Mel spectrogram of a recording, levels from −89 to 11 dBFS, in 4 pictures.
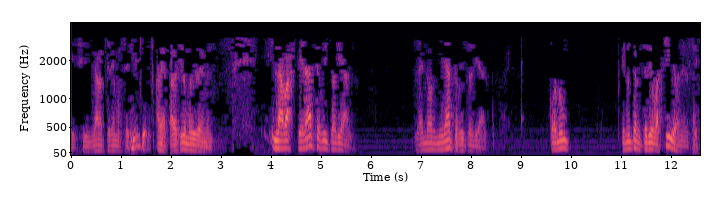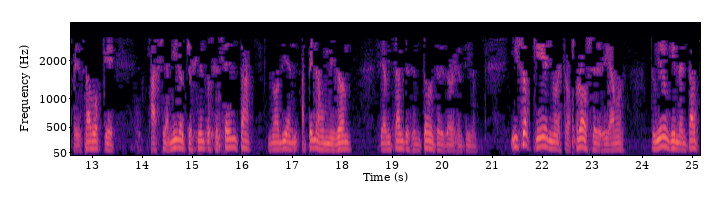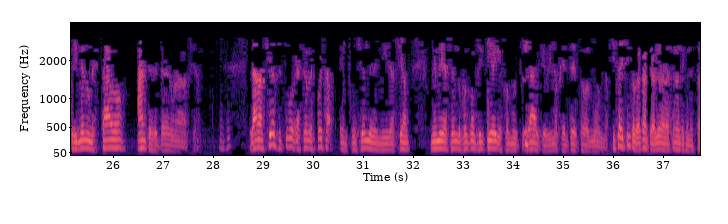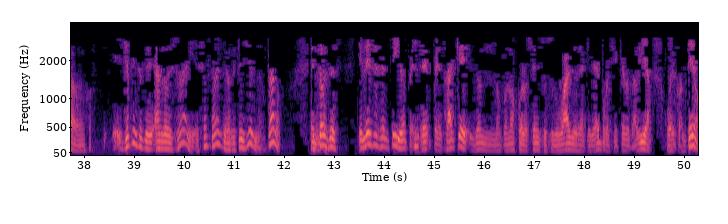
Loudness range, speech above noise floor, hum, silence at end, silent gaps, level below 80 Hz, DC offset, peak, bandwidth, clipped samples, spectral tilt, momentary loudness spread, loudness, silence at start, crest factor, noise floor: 4 LU; 40 dB; none; 0 s; none; -60 dBFS; under 0.1%; -8 dBFS; 3.2 kHz; under 0.1%; -7.5 dB/octave; 13 LU; -28 LUFS; 0 s; 20 dB; -68 dBFS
